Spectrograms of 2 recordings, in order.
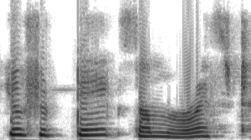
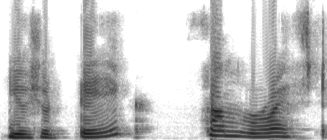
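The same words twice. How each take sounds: First: Very slow, word by word; slow model sentence. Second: Said in the usual way. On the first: Shown as a demonstration. Teacher slowly modelling advice for learners to repeat. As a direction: stretch it out for the class to follow. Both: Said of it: "என் கூட சேர்ந்து சொல்லி பாக்குறீங்களா".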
